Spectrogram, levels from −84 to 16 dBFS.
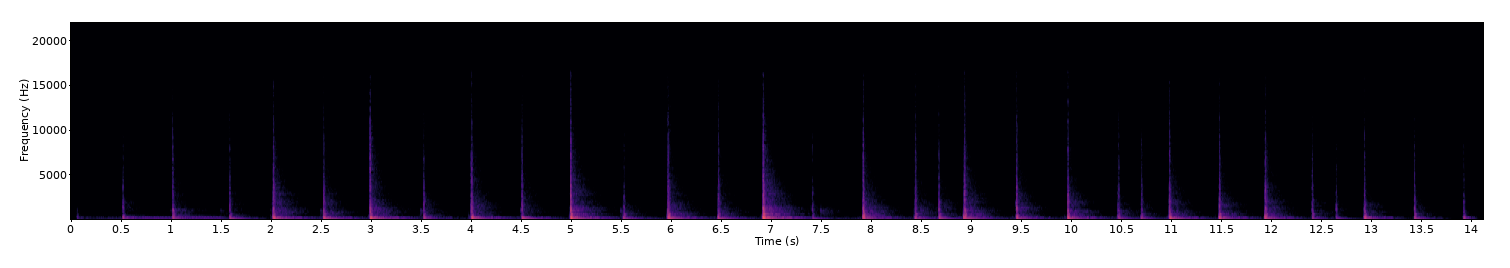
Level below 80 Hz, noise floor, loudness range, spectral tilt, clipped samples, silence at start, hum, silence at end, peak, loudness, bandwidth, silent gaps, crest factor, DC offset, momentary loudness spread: -64 dBFS; -62 dBFS; 7 LU; -7 dB/octave; under 0.1%; 0.5 s; none; 0.15 s; -12 dBFS; -42 LUFS; 14 kHz; none; 30 dB; under 0.1%; 20 LU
